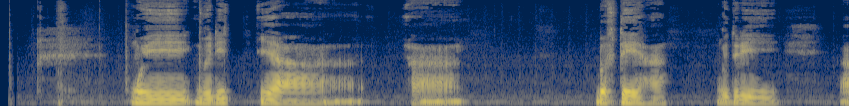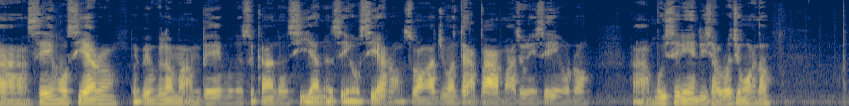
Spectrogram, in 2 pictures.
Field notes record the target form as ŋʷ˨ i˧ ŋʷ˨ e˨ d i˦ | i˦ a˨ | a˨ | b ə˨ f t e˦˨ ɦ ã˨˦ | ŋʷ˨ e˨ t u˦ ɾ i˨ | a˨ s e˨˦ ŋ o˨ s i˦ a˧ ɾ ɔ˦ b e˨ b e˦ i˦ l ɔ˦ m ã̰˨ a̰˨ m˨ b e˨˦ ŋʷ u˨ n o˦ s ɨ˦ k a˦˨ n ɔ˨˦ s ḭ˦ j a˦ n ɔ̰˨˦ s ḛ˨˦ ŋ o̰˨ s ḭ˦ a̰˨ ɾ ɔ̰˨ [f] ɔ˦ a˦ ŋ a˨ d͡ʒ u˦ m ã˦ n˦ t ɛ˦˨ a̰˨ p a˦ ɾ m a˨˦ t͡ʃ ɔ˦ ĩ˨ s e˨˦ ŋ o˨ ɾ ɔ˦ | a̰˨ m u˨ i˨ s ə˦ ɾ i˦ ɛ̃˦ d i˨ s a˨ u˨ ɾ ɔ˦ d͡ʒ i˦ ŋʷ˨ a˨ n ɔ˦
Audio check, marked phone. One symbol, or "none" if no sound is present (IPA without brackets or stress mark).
s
